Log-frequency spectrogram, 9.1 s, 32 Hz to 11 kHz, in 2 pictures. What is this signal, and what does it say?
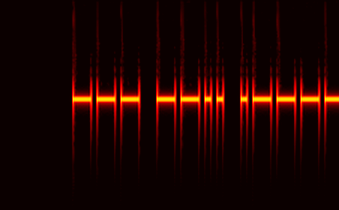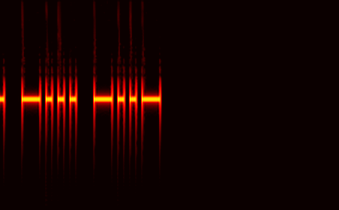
Morse code, heard as a keyed tone, about 15 wpm, 700 Hz. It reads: OZ1BX
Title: DXCC-100 Call Signs - 5 Characters - 15wpm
